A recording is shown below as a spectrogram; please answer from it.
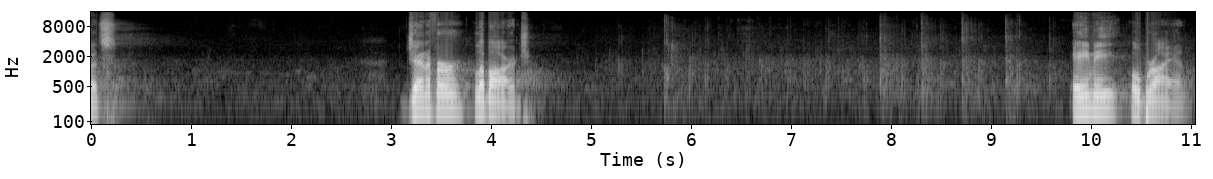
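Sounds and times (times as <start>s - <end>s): faint hand clapping: 4.8s - 9.8s.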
